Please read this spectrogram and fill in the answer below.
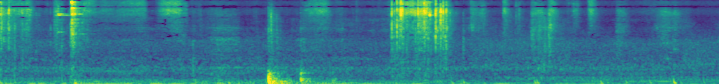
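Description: Red plastic pouch crinkling as it is handled, in short rustles, with two dull thumps close together near the middle, the loudest sounds, as it is pressed down onto a mattress.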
